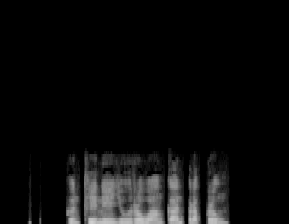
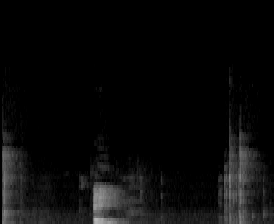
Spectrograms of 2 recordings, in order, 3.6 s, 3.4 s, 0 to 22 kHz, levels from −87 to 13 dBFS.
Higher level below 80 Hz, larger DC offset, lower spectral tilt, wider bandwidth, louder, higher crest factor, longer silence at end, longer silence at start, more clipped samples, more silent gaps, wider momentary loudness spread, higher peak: first, -58 dBFS vs -76 dBFS; neither; first, -8 dB/octave vs -4.5 dB/octave; second, 6.8 kHz vs 10 kHz; first, -19 LUFS vs -30 LUFS; second, 18 dB vs 26 dB; first, 0.8 s vs 0.35 s; first, 0.85 s vs 0 s; neither; first, 2.51-2.56 s vs none; second, 8 LU vs 20 LU; first, -2 dBFS vs -10 dBFS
